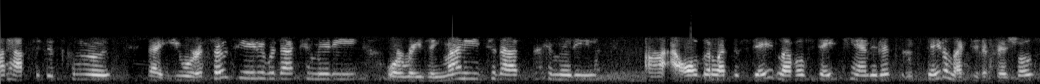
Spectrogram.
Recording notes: Called. Joined us in studio.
